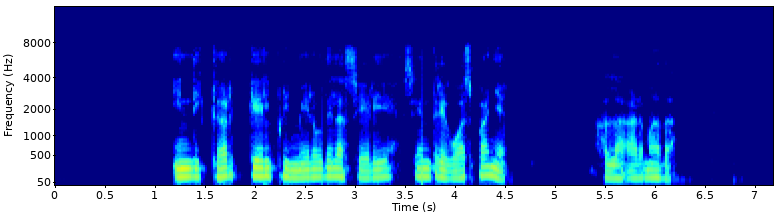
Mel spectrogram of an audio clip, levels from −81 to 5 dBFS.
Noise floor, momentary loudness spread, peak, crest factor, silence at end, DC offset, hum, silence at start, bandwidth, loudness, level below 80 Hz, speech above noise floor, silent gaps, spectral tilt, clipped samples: -87 dBFS; 7 LU; -22 dBFS; 18 dB; 1 s; under 0.1%; none; 1.2 s; 8 kHz; -39 LUFS; -68 dBFS; 49 dB; none; -7 dB/octave; under 0.1%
